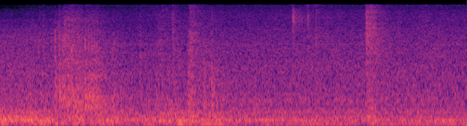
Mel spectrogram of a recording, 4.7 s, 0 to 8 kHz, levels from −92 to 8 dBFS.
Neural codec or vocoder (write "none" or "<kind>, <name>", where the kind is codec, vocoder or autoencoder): none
